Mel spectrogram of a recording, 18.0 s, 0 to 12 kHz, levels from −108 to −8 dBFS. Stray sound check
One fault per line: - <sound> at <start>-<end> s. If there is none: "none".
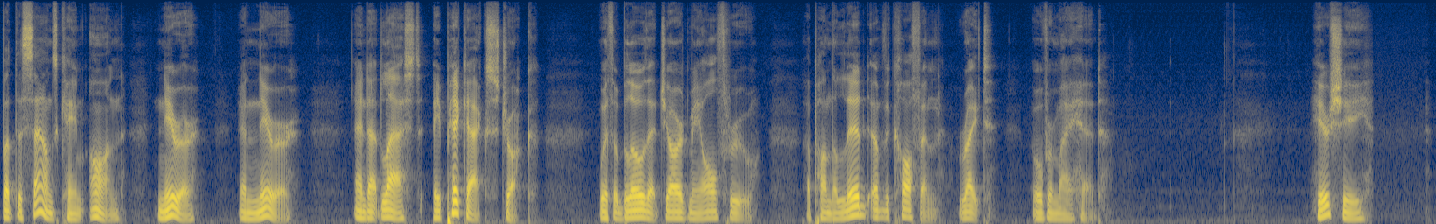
none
